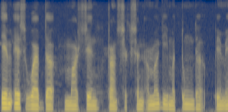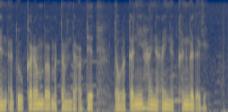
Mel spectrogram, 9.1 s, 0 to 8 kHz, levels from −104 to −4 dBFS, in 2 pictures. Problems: background sounds at intervals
